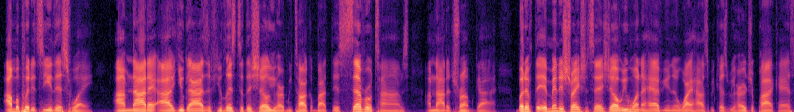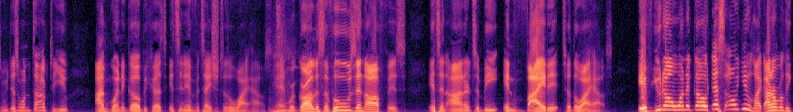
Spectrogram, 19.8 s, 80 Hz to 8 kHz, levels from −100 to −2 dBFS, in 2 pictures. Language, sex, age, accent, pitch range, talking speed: English, male, 20-39, American, 115-155 Hz, 310 wpm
